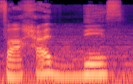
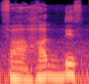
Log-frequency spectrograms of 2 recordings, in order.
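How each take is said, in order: First: The h is tight from the throat. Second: The h is a plain light breath. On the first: The speaker calls it right. "തൊണ്ടയുടെ മധ്യഭാഗത്ത് നിന്നാണല്ലോ ഉച്ചരിക്കേണ്ടത്" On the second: The speaker calls it wrong. "ഹ ആയി പോകാനും പാടില്ല. ഫഹദ്ദിസ് എന്നല്ല"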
